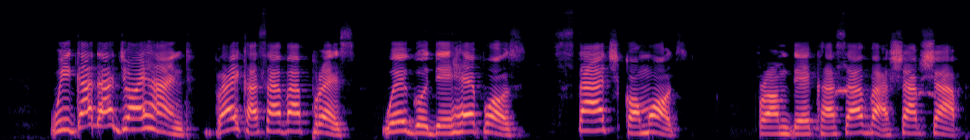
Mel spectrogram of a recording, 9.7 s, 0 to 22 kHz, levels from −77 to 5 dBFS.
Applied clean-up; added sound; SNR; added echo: none; none; none; none.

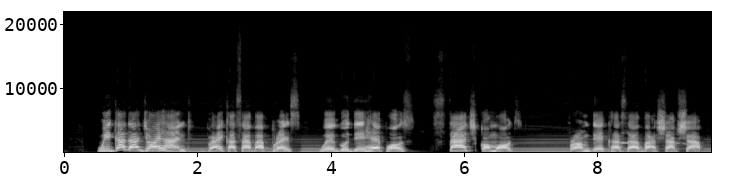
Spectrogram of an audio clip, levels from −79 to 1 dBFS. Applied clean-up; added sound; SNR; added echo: neural mask model RNNoise.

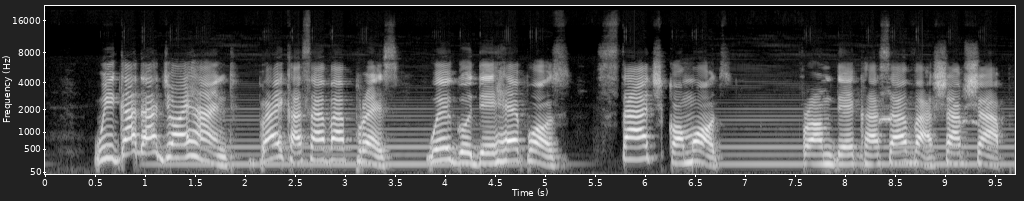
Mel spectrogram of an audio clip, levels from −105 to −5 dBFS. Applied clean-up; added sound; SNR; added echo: none; Bowed string instrument; 19 dB; none.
